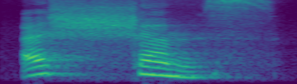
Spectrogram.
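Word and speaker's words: الشمس: a sun letter after the definite El will result in two things losing the l sound in the L and doubling the initial Sun letter itself some letters are Del Sol let's try to pronounce a word that starts with an Al followed by a sun letter as shems as shams the Sun a fairly a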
